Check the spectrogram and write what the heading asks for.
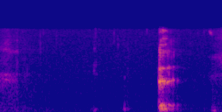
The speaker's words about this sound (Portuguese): Pera aí que eu vou arrotar agora. Tem que, tem que arrotar, né? É tradição já.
